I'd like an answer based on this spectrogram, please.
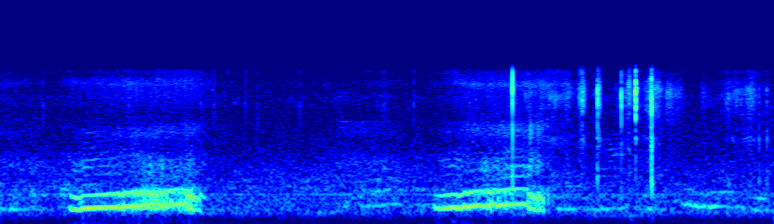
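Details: Female domestic cat snoring while awake: two drawn-out rasping snores about a second long each, roughly three seconds apart, then a softer third breath with a few faint clicks and taps in a quiet indoor space.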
